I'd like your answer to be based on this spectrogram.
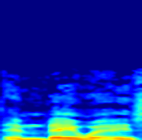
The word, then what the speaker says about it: Mbewe: Actually, I know his name is pronounced Mbewe since I've known him since 1995.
